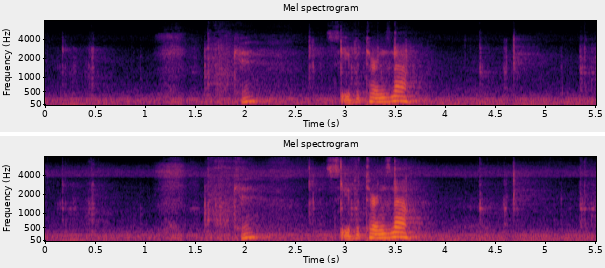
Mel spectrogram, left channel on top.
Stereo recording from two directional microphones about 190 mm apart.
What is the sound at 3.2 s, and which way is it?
Speech, 45° right (ahead or behind).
